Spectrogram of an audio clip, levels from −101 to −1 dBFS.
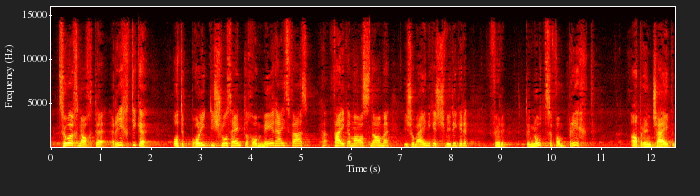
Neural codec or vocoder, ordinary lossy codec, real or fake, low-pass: none; AAC, 48 kbps; real; 14.4 kHz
